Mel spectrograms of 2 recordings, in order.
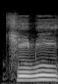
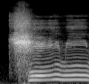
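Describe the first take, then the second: First: The K sound at the start is soft. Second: The K sound at the start is strong. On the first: "君じゃなくて" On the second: "K の子音がね、すごく強い"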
